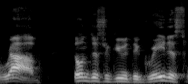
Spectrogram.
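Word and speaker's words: רב: in Shemais Chav Gimel, Loisana al Riv, which we pronounce Loisana al Rav.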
